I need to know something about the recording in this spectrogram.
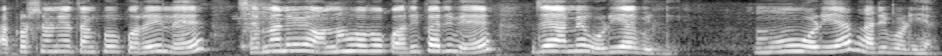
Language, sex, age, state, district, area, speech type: Odia, female, 45-60, Odisha, Koraput, urban, spontaneous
